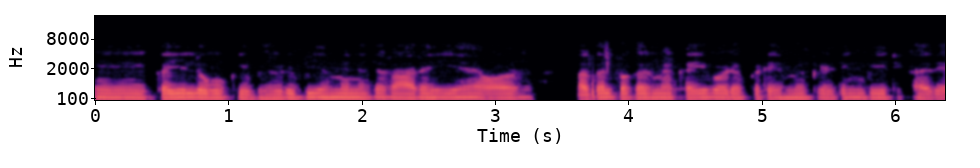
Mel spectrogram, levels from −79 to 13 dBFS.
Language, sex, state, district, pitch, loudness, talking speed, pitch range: Hindi, male, Bihar, Supaul, 145 Hz, -21 LUFS, 205 wpm, 140-150 Hz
